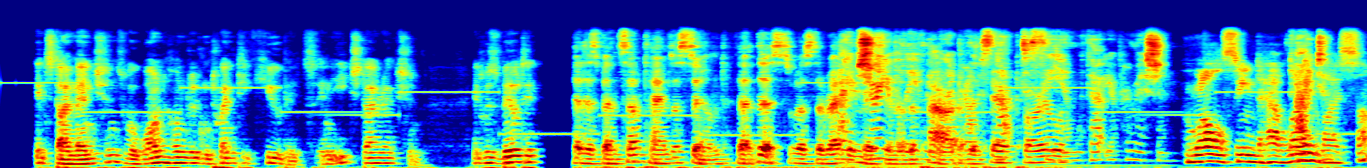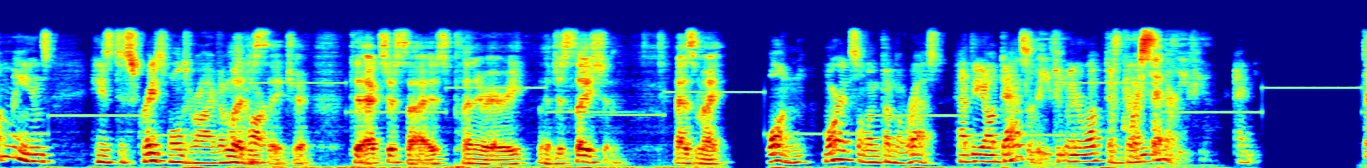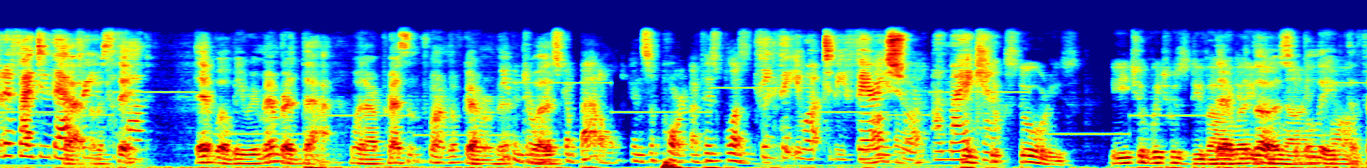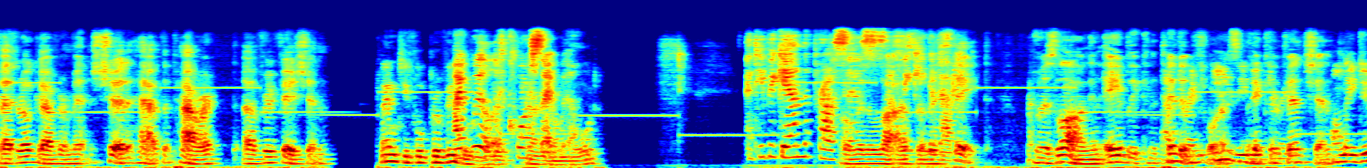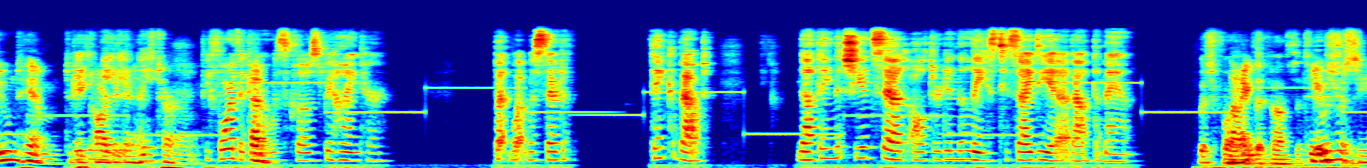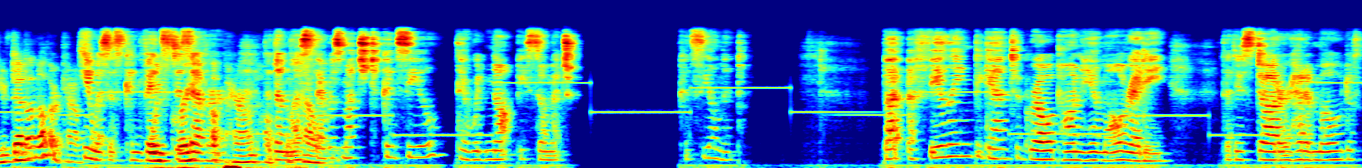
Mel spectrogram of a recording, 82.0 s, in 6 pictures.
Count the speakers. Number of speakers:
four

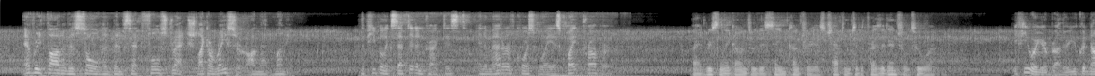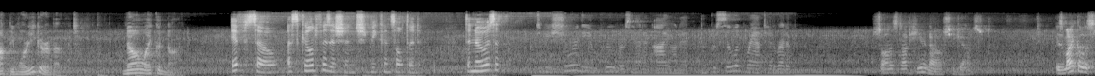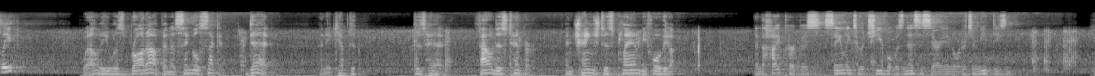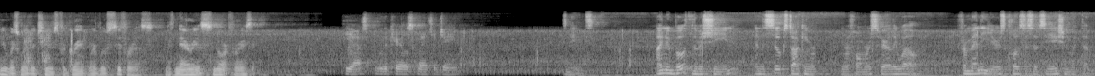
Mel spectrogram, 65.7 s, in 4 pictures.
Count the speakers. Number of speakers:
seven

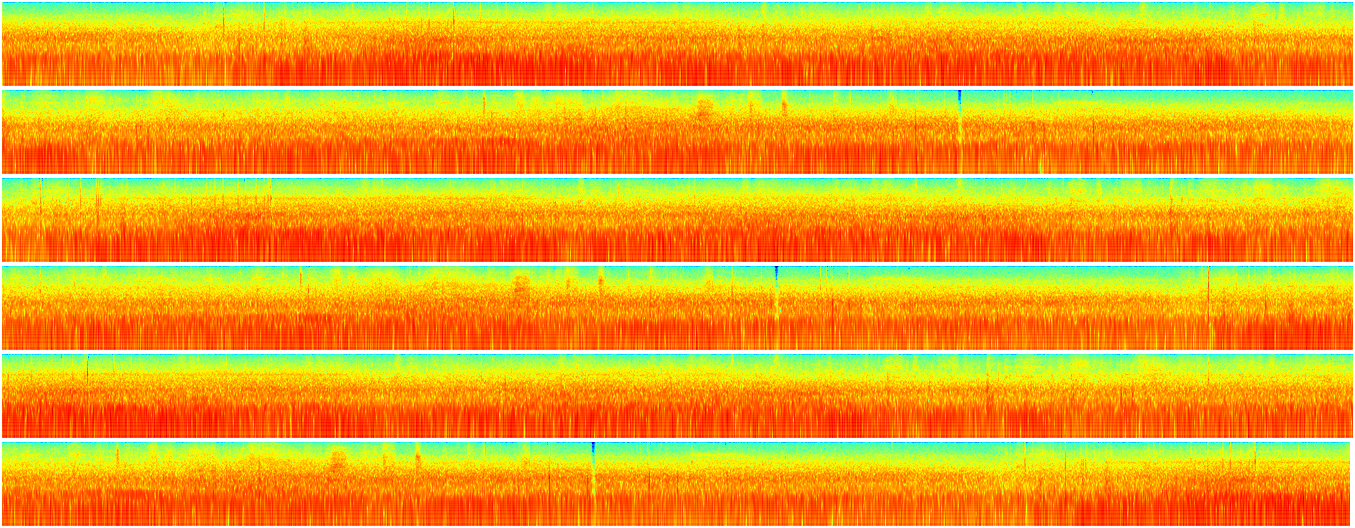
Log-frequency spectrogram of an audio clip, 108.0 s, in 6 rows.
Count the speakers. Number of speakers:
zero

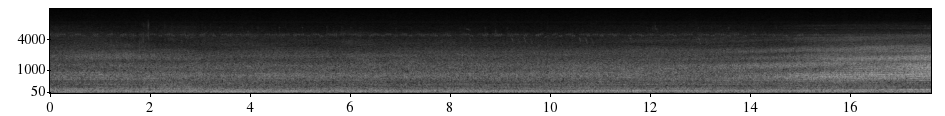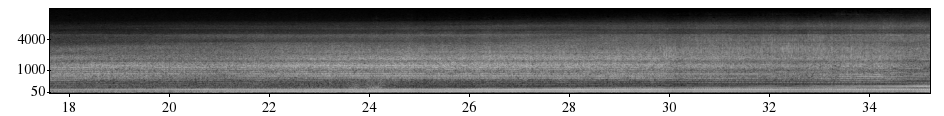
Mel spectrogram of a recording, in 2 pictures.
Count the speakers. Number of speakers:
zero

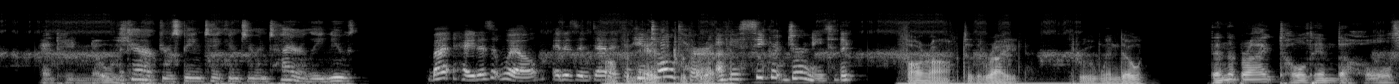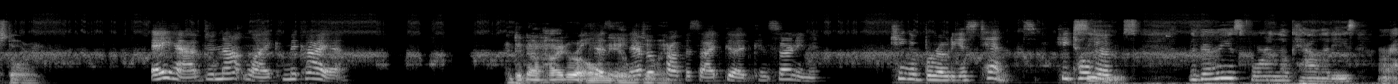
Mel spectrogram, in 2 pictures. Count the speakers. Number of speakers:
five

